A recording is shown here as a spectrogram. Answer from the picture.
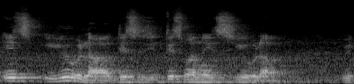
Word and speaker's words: uvula: This one is uvula. We call it uvula. This is the pronunciation of this.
